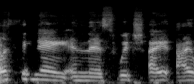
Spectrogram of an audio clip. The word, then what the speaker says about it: Athene: Horrible at pronunciations. I am sorry, but the goddess Athena, which they call Athene in this, which I like Athene, but as far as I've known, it's always been it's Athena.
